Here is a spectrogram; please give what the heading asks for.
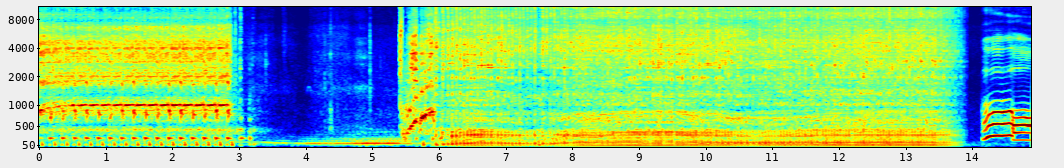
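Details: Briggs and Stratton single-cylinder engine on a Cub Cadet mower, previously blowing oil from the fuel pump with a bad head gasket, runs with a quick, even beat and no knocks or misses: normal running.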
